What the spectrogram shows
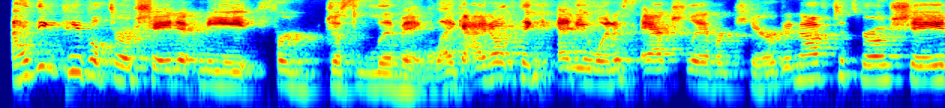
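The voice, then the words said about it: Midwestern American accent. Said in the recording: “making fun of my Midwestern accent, which yes, I get, I still have. It's only been 3 months. I haven't lost it yet.”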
